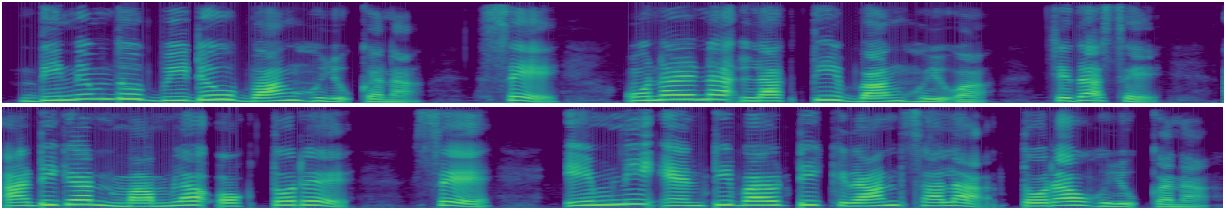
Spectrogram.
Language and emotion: Santali, neutral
